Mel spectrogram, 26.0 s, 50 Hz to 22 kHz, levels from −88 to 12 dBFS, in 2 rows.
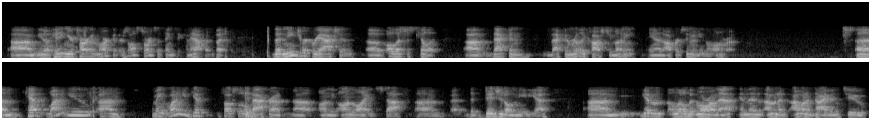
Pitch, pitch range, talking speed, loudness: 135 Hz, 115-160 Hz, 190 wpm, -27 LUFS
